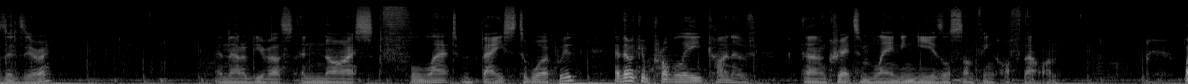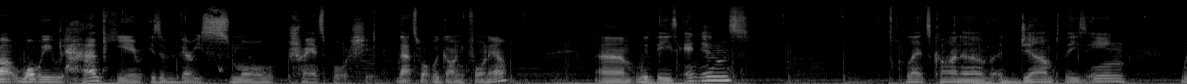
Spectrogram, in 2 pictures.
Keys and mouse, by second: 1.0 z, 3.8-15.9 middle drag, 4.6 z, 10.3 z, 12.2 Tab, 15.9-16.9 drag, 16.9-19.4 middle drag, 19.4-23.2 drag, 23.2-23.7 middle drag.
